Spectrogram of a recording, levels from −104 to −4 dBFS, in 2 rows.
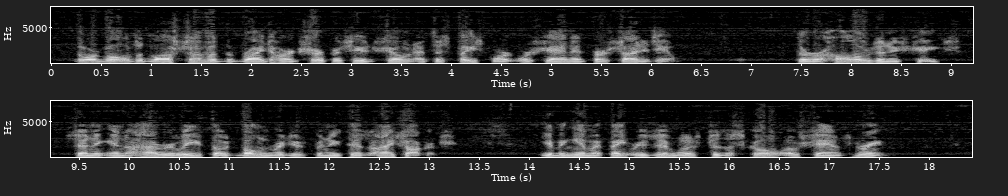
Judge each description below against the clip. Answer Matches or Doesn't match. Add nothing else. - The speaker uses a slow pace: Doesn't match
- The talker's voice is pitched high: Doesn't match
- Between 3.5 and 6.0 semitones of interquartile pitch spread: Doesn't match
